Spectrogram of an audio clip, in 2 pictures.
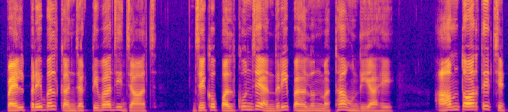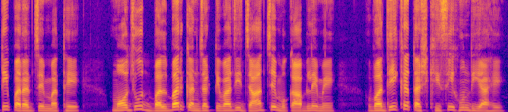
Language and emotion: Sindhi, neutral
